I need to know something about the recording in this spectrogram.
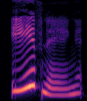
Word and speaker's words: evening: Evening is pronounced with two syllables instead of three.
